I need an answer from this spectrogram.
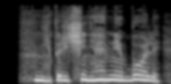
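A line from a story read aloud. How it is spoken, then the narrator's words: Pleading. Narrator (Russian): взмолилась она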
